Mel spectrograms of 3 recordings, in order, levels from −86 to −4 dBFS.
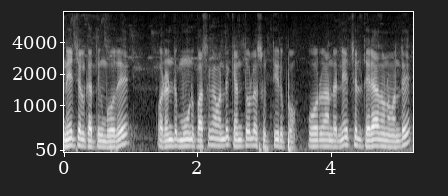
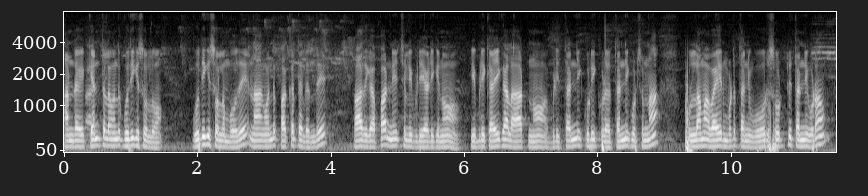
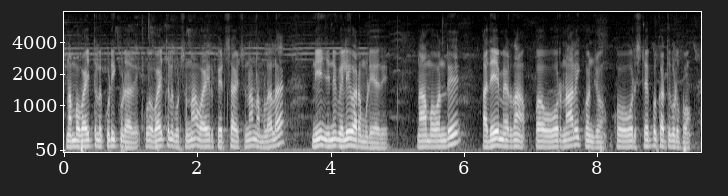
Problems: constant background noise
